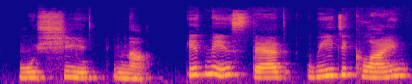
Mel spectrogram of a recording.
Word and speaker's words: мужчина: Мужчина, мужчина. Pay attention to the pronunciation. Ж-ч is pronounced as sh. Мужчина.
